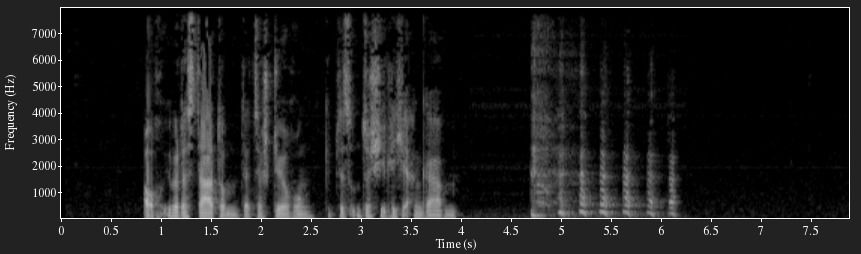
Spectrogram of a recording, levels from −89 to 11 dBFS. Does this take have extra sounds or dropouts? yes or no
yes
